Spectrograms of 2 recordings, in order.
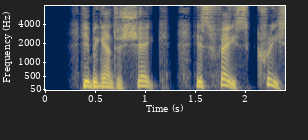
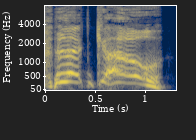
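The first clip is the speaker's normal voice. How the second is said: high, roaring command; roared; 3 dB louder than usual. Acted. Ewan roaring at Seb to let go. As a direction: roar it at him. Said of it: "Ewan roared".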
